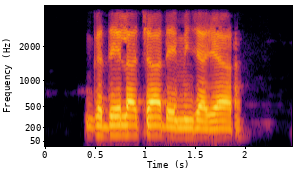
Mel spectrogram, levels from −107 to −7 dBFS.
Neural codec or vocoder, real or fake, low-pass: none; real; 3.6 kHz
